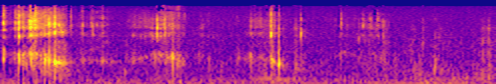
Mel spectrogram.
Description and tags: Crunching on a piece of popcorn.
